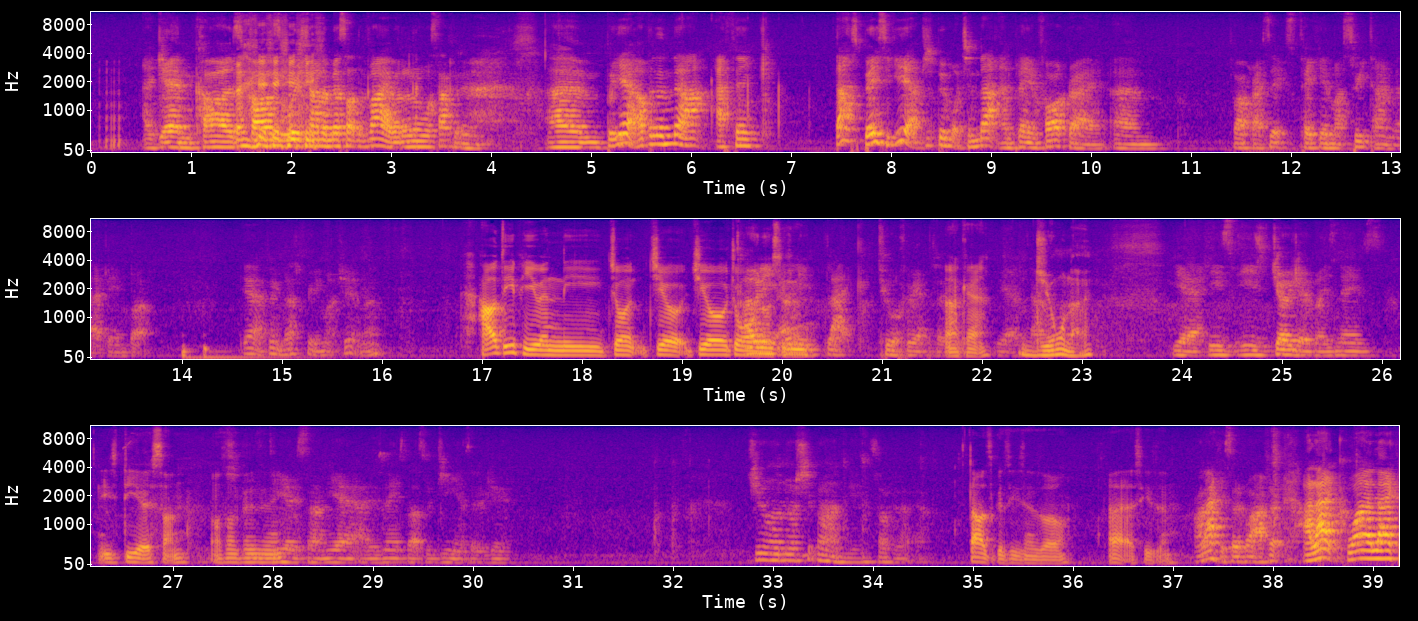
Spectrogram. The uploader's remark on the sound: Unfortunately we had a few issues with our audio this episode, we're currently going through an adjustment phase with our recording set up.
